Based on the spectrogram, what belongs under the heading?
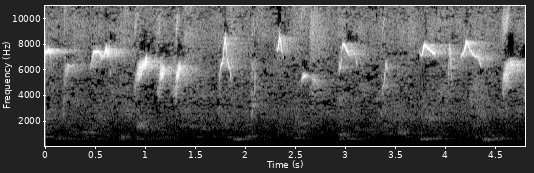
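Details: A crimson-breasted flowerpecker (pentis pelangi) repeats sharp, high ticking chirps and short whistled slurs roughly twice per second, irregularly spaced, loud and clear over soft hiss.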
